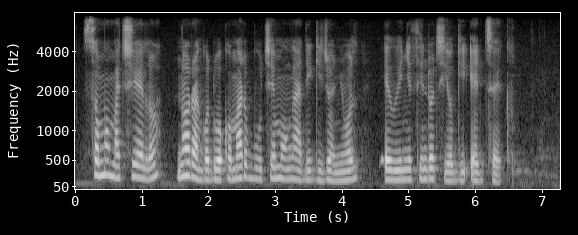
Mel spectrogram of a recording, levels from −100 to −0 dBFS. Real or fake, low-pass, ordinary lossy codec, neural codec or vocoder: real; 7.2 kHz; none; none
